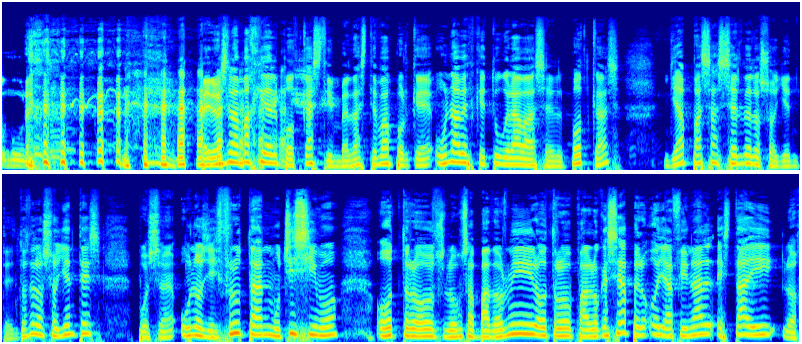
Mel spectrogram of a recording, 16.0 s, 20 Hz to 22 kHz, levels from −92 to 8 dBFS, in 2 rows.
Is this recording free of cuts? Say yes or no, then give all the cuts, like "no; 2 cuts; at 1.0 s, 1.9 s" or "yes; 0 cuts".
yes; 0 cuts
